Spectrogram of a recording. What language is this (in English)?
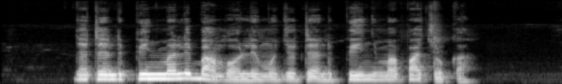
Luo (Kenya and Tanzania)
